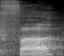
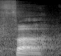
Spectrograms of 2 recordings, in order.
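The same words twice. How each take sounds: First: The word carries the native Vietnamese tone. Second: The word carries a different, non-native tone. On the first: It names the noodle soup. The speaker calls it right. "it's actually pho because in Vietnamese there's six tones" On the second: It means prostitute. The speaker calls it wrong. "we were saying pho"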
